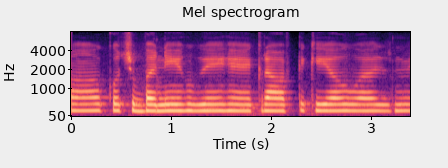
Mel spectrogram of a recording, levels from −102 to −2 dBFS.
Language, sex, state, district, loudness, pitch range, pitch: Hindi, female, Haryana, Rohtak, -16 LUFS, 220-225 Hz, 225 Hz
